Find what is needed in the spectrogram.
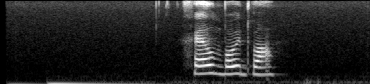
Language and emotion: Russian, neutral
